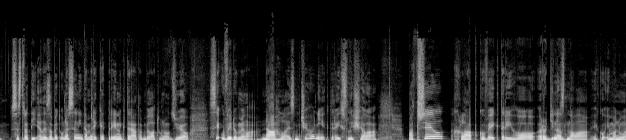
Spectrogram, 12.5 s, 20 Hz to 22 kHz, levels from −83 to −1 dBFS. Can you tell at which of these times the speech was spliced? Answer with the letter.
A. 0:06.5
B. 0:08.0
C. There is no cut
A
